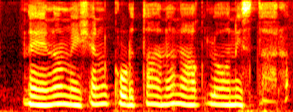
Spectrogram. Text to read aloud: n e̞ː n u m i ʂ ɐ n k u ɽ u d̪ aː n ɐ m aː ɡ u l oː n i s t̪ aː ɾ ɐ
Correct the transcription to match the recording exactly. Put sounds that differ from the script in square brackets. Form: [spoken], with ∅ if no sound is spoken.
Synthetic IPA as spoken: n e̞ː n u m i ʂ ɐ n k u ɽ u [t̪] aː n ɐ [n] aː [k] u l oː n i s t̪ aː ɾ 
